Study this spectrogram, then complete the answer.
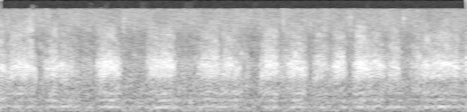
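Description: A flock of farm ducks quacks continuously, with rapid overlapping calls close by over a constant background din.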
